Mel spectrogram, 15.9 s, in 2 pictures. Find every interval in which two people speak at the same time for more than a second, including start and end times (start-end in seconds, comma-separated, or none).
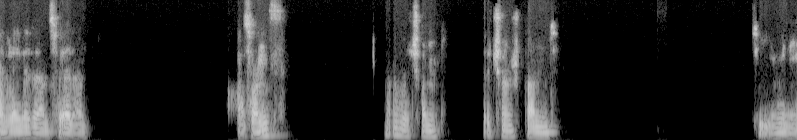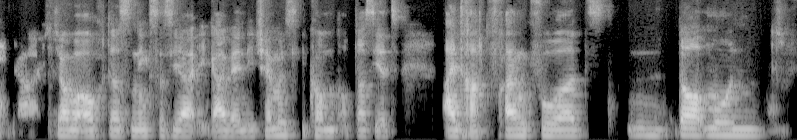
none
